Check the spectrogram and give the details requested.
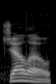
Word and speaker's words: Gello: It's pronounced Jello. That's stupid. I'm gonna continue to pronounce it Gello.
